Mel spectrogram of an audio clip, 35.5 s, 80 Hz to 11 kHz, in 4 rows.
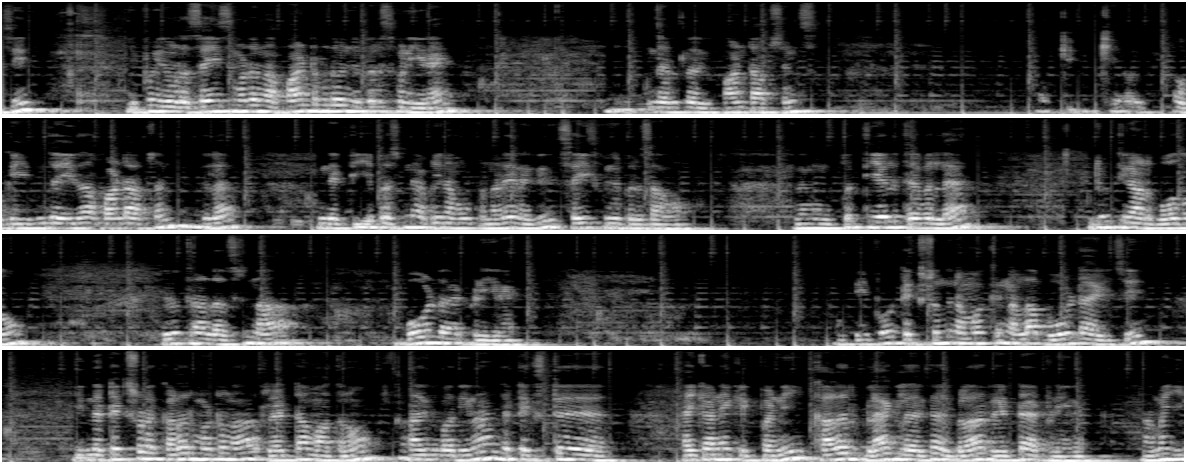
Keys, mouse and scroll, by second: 3.6 click, 4.8 click, 7.9 click, 11.2-14.6 drag, 14.9 click, 19.7 click, 19.7 click, 23.7 click, 26.7 click, 26.7-30.5 drag, 33.4 click.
